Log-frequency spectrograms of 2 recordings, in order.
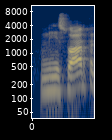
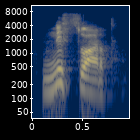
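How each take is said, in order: First: निस्वार्थ said as nih-swaarth; wrong single s. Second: निस्वार्थ said as nis-swaarth; correct double s. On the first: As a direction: run निस्वार्थ through with no doubled s. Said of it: "कभी मत बोलिए आगे". (निस्वार्थ, निः-स्वार्थ जैसा) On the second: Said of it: "जब भी बोलिएगा तो क्या बोलना है". (निस्वार्थ, निस्स्वार्थ जैसा) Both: Shown as a demonstration.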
